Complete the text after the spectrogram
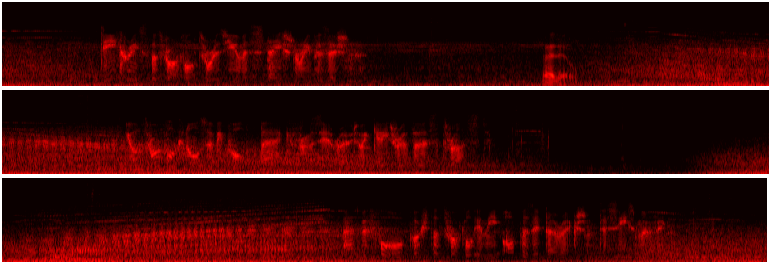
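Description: A spaceship engine hums and whines, fading almost to silence and then swelling again.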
